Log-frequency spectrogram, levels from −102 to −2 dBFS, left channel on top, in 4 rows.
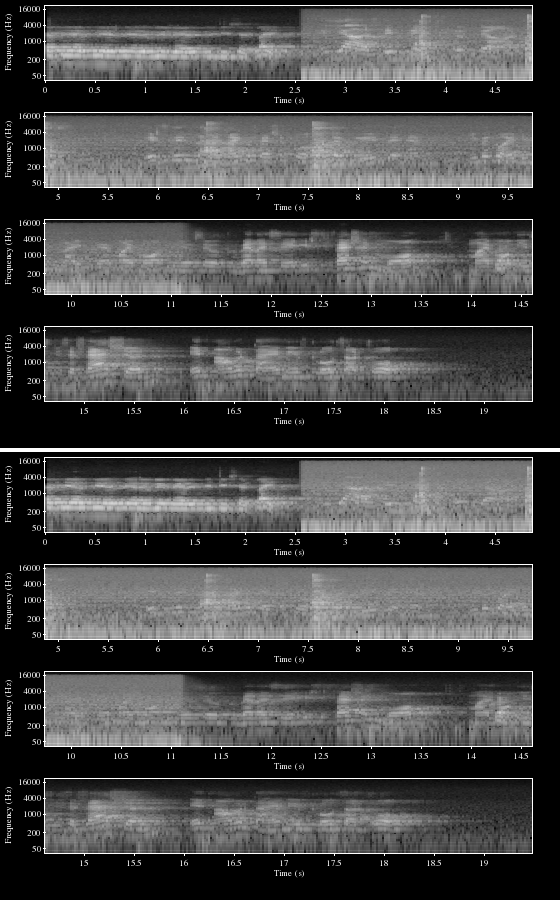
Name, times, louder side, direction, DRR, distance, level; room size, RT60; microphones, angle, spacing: voice 1, 0.0-2.4 14.2-14.4, right 2 dB, 55° right, 2 dB, 3.2 m, -29 dB
sound 1, 2.5-11.1, right 4 dB, 35° right, 1.9 m, -37 dB
voice 2, 2.7-8.8 9.1-13.5 14.0-15.7 16.0-18.1, left 4 dB, 90° left, 7 dB, 4.4 m, -38 dB
sound 2, 3.6-3.9 4.7-5.0 6.3-8.4, right 1 dB, 10° right, 2.3 m, -32 dB
30.0 x 15.5 x 9.7 m, 1.4 s
head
